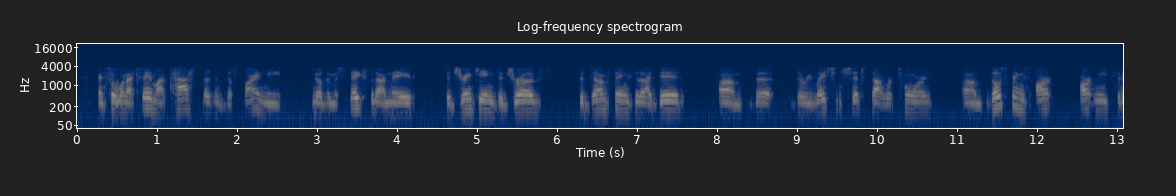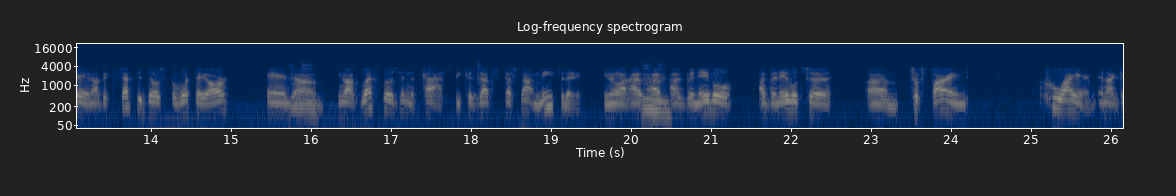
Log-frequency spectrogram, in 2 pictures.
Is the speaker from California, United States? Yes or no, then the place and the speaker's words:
yes; California, United States; I'm from Northern California, so I mean I'm mm-hmm. you know I'm California to the fullest, born and raised here.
